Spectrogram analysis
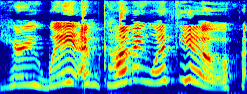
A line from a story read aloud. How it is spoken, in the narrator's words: I hear Michelle yelling to me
